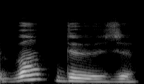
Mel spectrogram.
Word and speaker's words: vendeuse: Une vendeuse. Ici, on a le même son. Par contre, le S est entre deux voyelles, donc il se prononce ze.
